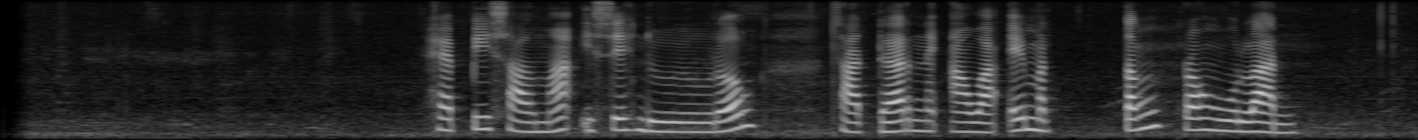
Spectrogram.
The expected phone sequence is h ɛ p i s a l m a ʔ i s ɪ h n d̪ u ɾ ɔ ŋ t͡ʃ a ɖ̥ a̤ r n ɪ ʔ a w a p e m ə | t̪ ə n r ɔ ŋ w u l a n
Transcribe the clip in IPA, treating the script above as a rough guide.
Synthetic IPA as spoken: h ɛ p i s a l m a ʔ i s ɪ h n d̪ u ɾ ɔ ŋ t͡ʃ a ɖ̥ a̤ r n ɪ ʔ a w a ʔ e m ə | t̪ ə ŋ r ɔ ŋ w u l a n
